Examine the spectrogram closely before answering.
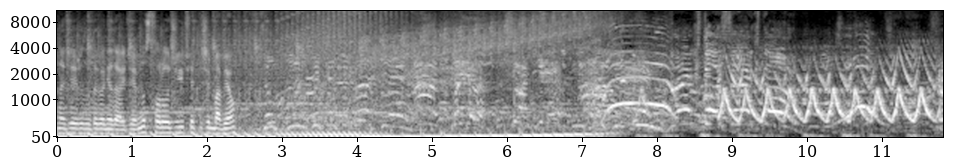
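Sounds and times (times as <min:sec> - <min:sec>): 
speech: 0:00.0 - 0:03.7
busy crowd murmur: 0:02.8 - 0:11.8
police car siren wailing and yelping: 0:03.0 - 0:11.8.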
